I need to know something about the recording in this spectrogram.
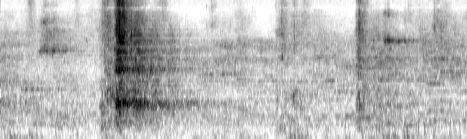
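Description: A racket strikes a ball with a sharp crack.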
